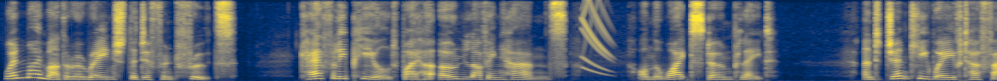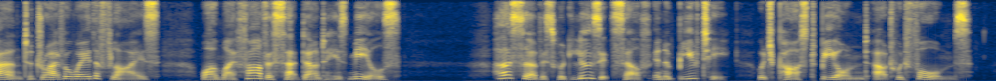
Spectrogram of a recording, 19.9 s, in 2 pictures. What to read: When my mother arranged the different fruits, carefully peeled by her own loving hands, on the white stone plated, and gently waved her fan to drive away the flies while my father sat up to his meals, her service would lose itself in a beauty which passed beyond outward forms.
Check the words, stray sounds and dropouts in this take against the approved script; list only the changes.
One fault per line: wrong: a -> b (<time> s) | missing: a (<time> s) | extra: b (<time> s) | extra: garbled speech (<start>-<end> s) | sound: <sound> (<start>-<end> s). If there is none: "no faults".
sound: chirp (5.8-6.2 s)
wrong: plated -> plate (7.3 s)
wrong: up -> down (13.0 s)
